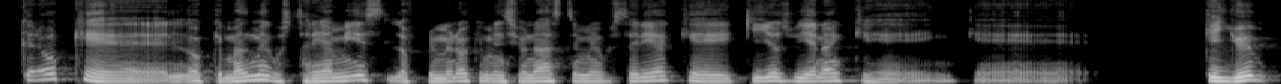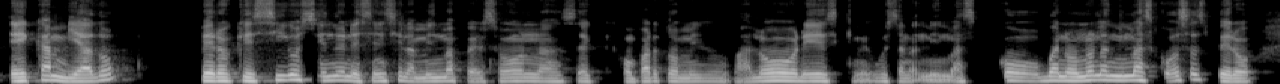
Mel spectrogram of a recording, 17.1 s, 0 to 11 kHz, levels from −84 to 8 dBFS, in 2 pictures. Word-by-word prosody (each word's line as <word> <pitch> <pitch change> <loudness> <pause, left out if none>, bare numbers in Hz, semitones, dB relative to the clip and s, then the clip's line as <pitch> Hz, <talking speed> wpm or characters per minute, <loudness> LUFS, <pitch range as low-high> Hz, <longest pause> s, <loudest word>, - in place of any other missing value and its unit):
Creo 205 +4 -4
que 125 - +1
lo 125 - -1
que 130 - -2
más 135 +4 +3
me 180 +1 +4
gustaría 130 -2 0
a - - +2
mí, 155 +6 +2
es 180 0 -4
lo 125 - -2
primero 130 +3 +1
que 140 - -7
mencionaste. 125 +2 -1
Me 125 0 0
gustaría 135 +7 -2
que 125 -5 -1
que 130 - -2
ellos 140 +1 +1
vieran 140 +3 +1
que 135 +5 -7
que - - -12 0.7
que 140 -2 +6
yo 130 +3 +6
he 170 0 +2
he 145 +1 +5
cambiado, 165 +5 +2 0.4
pero 145 -2 +6
que 145 -1 +3
sigo 180 +7 +1
siendo 170 -2 -2
en 165 - +1
esencia 140 +2 -1
la 140 - -2
misma 135 +2 -1
persona, 130 +1 -3
o 125 - -4
sea, 125 0 -6
que 120 - -26
comparto 130 +2 -3
los 125 - -2
mismos 125 0 -6
valores, 140 +2 +2
que - - -14
me - - -7
gustan 130 -1 -7
las - - -8
mismas 65 - -5
co 145 -4 -1
bueno, 155 0 +4
no 170 +3 +4
las 185 0 +2
mismas 170 0 +3
cosas, 170 +5 -4
pero 125 -2 +1
140 Hz, 195 wpm, -22 LUFS, 125-155 Hz, 0.7 s, que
